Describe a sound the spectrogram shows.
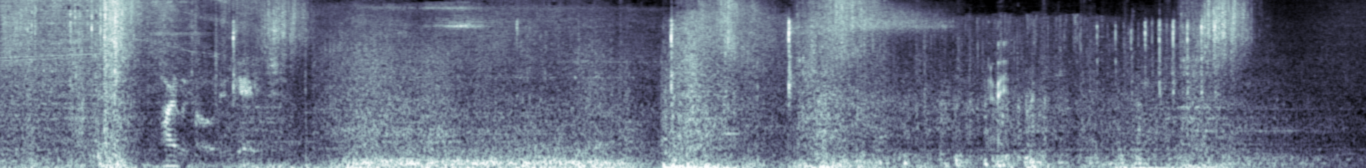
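Game explosions boom loudly.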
